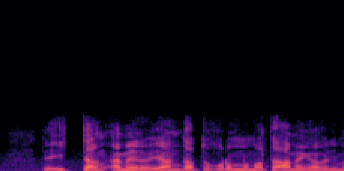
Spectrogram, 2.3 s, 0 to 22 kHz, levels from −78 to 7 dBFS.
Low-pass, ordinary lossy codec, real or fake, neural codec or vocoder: 7.2 kHz; AAC, 48 kbps; real; none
